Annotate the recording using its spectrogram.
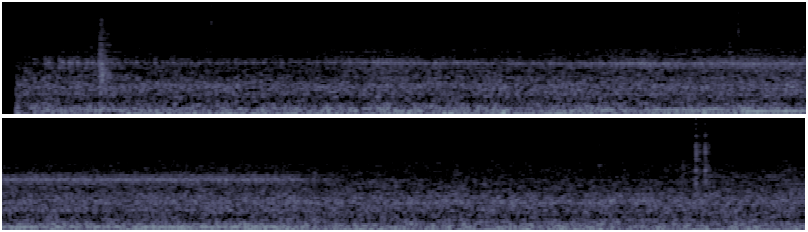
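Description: GolfSkateCaddy electric golf scooter driving on wet asphalt: a faint steady high whine from its electric drive over a low hum, the whine dropping out a little past halfway through.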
